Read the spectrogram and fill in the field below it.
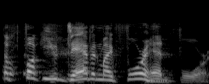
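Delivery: high, fast indignant mock rant; mock outrage. Host imagining snapping at the makeup artist, mock outrage. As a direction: snap at the man dabbing you.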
